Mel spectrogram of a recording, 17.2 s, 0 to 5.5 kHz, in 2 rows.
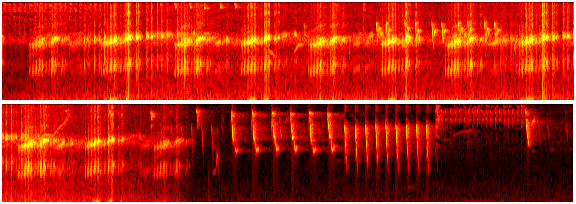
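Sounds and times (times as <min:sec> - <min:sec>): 
nightingale calling sharp notes: 0:00.0 - 0:11.2
frogs croaking in a dense chorus: 0:00.0 - 0:16.6.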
